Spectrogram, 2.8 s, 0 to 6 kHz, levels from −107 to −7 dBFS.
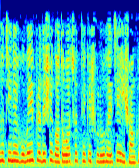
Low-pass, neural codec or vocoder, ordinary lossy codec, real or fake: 5.4 kHz; none; none; real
